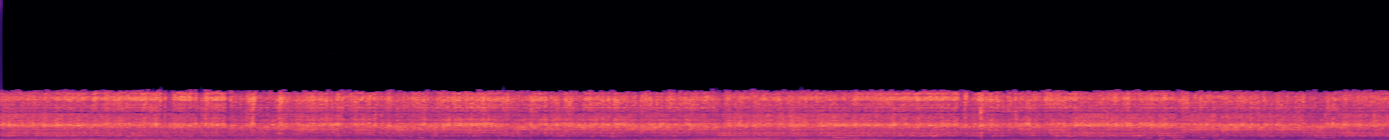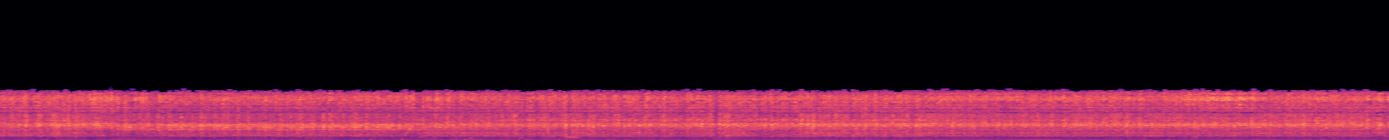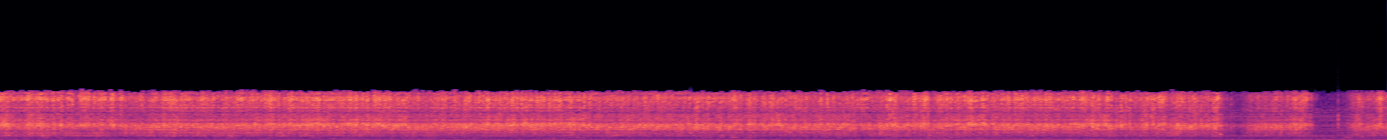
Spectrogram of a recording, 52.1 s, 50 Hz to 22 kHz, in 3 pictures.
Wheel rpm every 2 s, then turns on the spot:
70, 70, 70, 70, 70, 70, 70, 70, 70, 70, 70, 70, 70, 70, 70, 70, 70, 70, 70, 70, 70, 70, 70, 70, 70, 30.
none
